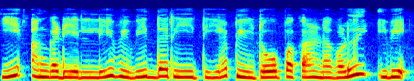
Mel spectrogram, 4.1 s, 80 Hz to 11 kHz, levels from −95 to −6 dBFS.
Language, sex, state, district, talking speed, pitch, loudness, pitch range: Kannada, female, Karnataka, Bidar, 85 wpm, 245 Hz, -13 LUFS, 235-265 Hz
